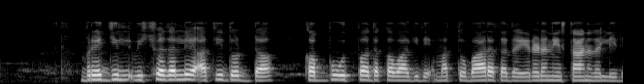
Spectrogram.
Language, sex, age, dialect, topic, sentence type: Kannada, female, 31-35, Coastal/Dakshin, agriculture, statement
